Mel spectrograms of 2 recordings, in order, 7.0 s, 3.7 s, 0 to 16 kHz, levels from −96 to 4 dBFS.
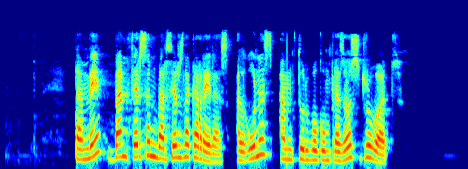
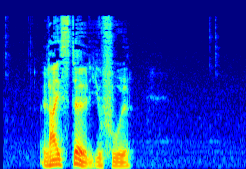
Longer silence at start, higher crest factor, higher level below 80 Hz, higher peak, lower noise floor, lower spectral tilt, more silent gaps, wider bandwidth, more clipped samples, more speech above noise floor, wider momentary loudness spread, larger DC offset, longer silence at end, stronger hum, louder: first, 1.15 s vs 0.6 s; second, 16 dB vs 22 dB; second, -62 dBFS vs -36 dBFS; about the same, -2 dBFS vs -2 dBFS; first, under -90 dBFS vs -70 dBFS; second, -4.5 dB/octave vs -6 dB/octave; neither; second, 8.2 kHz vs 11.5 kHz; neither; first, over 74 dB vs 51 dB; second, 6 LU vs 12 LU; neither; second, 1.25 s vs 1.75 s; neither; first, -17 LUFS vs -20 LUFS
